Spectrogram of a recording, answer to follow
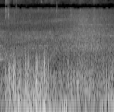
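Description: Wind buffeting the microphone over the rumble of road traffic.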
